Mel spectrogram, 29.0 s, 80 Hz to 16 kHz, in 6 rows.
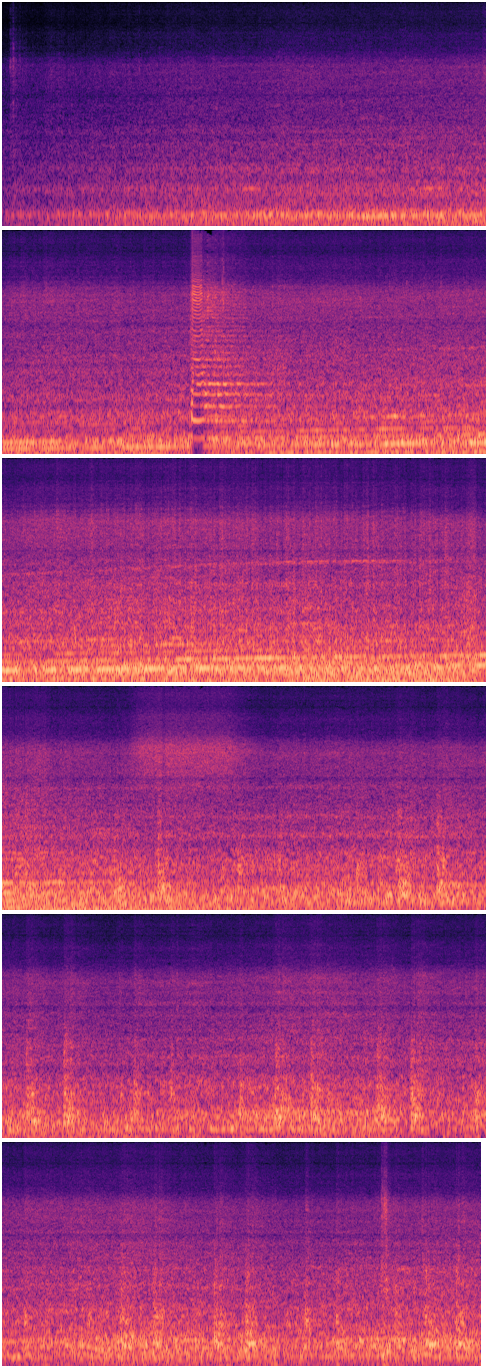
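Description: Czech class 754 diesel-electric locomotive pulling away with a passenger train, its engine note rising steadily as it accelerates. A short horn toot sounds about seven seconds in and a brief hiss near the middle. Then the coaches pass with the clickety-clack of wheels over rail joints.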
